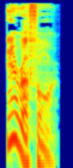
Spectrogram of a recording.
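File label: "aeriform", British English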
